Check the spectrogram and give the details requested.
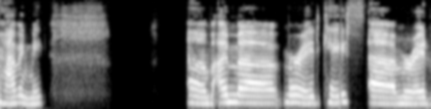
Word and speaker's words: Mairead: Mairead rhymes with parade, and I live in Denver, where I'm a teacher and a writer.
